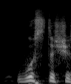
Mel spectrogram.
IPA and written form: ˈwʊstəʃə (Worcestershire)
